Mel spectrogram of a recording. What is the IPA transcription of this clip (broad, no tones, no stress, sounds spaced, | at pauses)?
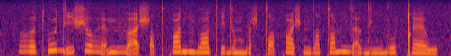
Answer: ɦ ɤ tʼ u d ḭ ʃ ɤ ɦ ɛ̰ m v a̰ ʃ ɛ̰ tˤ qʷ ɤ d m b ɒ tʼ i d ɤ m b ɤ ʃ tˤ ɛ̰ qʷ ɛ ʃ n d ɒ tˤ u m n z a̰ l d i ŋ ɡ u ǃ ɛ w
